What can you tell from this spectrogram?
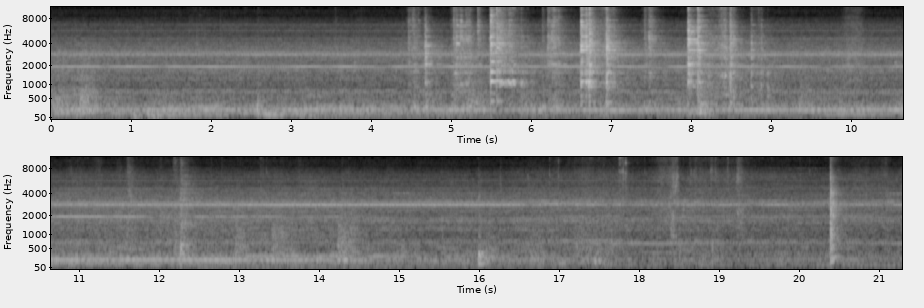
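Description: Metal clinking and clattering as the stainless steel shelves and rack are lifted out of a benchtop lab freeze dryer, in a burst of knocks in the middle. Underneath, the running freeze dryer gives a steady hum with a high whine. Near the end comes one sharp click of its rocker switch.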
